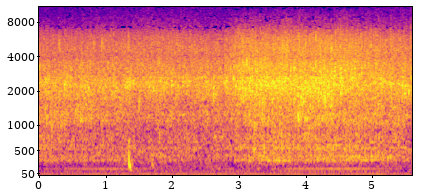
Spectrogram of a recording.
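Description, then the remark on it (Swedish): All the water is tipped out over a whole floor, splashing across it in a steady, hissing rush that swells louder about halfway through, with no voices present. “Pippi välte ut allt vattnet över hela golvet.”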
